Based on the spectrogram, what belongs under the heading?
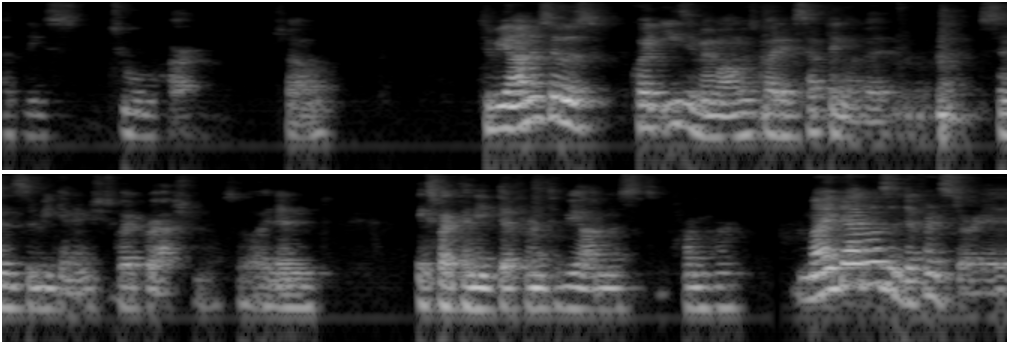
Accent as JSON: {"language": "English", "country": "Curaçao", "said": "I'm from Curacao"}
